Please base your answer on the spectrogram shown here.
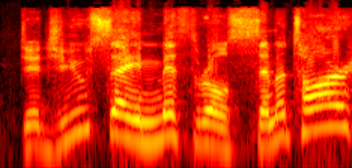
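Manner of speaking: booming, shrill voice, very loud and very high. Narrating a game scene, a voice calls out across the town, booming. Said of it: "A voice comes booming across the town".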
